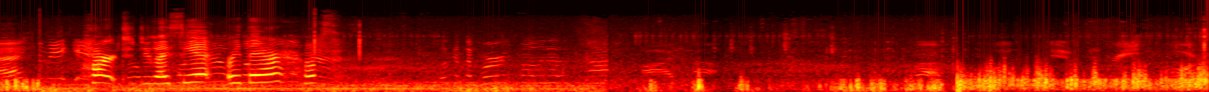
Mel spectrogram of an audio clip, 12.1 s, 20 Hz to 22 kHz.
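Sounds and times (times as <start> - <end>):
steady low hum: 0.3 - 6.3.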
